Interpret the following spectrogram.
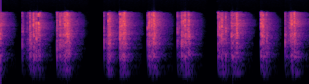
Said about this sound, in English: Scraping.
